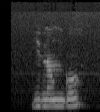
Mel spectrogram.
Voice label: "yɩlengo", Mooré; insistence

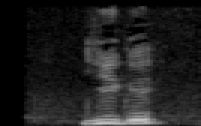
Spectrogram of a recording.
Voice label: "yɩge", Mooré

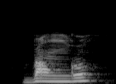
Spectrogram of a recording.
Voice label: "bãongo", Mooré

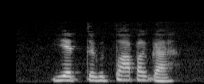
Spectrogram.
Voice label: "yɛtg toabga", Mooré; verb ending

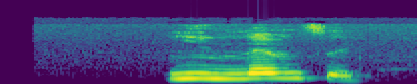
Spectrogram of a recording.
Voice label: "yĩn-nemse", Mooré

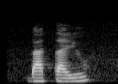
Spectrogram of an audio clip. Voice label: "batayo", moore; boat

